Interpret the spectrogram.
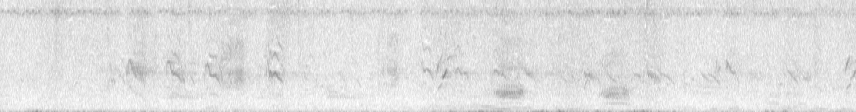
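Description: Faint outdoor ambience: small birds chirping in short repeated calls, over a low uneven rumble.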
